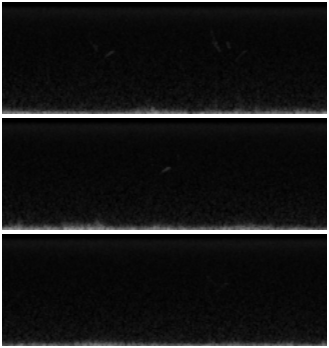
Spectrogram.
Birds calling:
Hawaii Amakihi (Chlorodrepanis virens), House Finch (Haemorhous mexicanus)

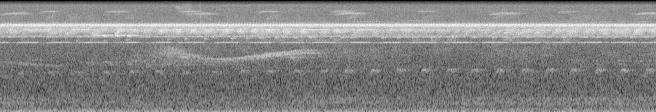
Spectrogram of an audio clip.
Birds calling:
Spot-winged Antshrike (Pygiptila stellaris), Goeldi's Antbird (Akletos goeldii), unidentified bird, Amazonian Trogon (Trogon ramonianus), Striped Woodcreeper (Xiphorhynchus obsoletus), Black-faced Antthrush (Formicarius analis)

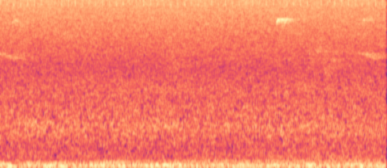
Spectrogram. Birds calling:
Blue Jay (Cyanocitta cristata), Black-capped Chickadee (Poecile atricapillus)

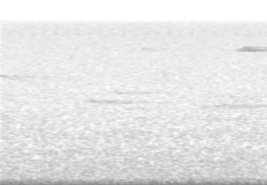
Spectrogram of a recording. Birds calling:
White-breasted Nuthatch (Sitta carolinensis), American Goldfinch (Spinus tristis)

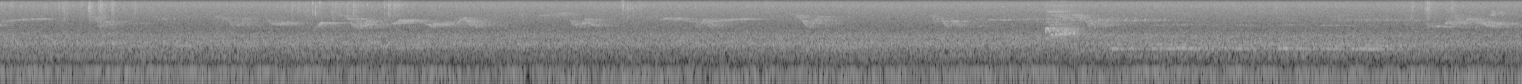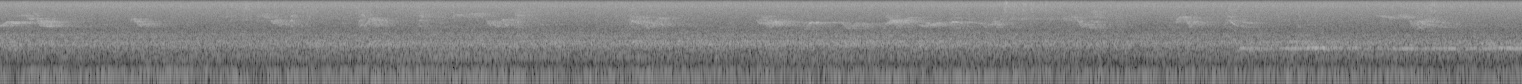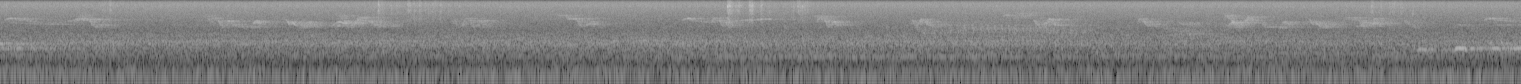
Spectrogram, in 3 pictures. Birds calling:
Eastern Wood-Pewee (Contopus virens), Barred Owl (Strix varia), Red-eyed Vireo (Vireo olivaceus), Scarlet Tanager (Piranga olivacea), Red-bellied Woodpecker (Melanerpes carolinus)

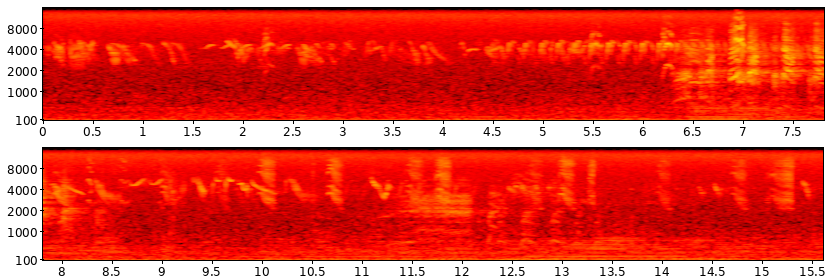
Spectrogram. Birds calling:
Hawaii Amakihi (Chlorodrepanis virens), Erckel's Francolin (Pternistis erckelii), Eurasian Skylark (Alauda arvensis)

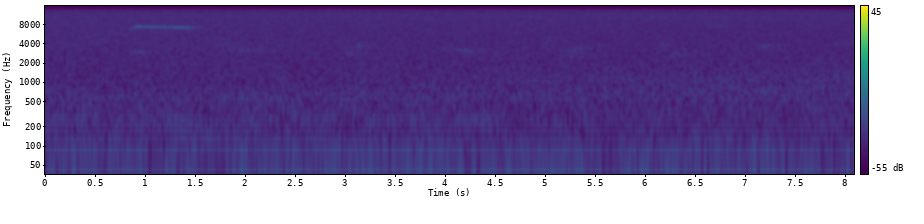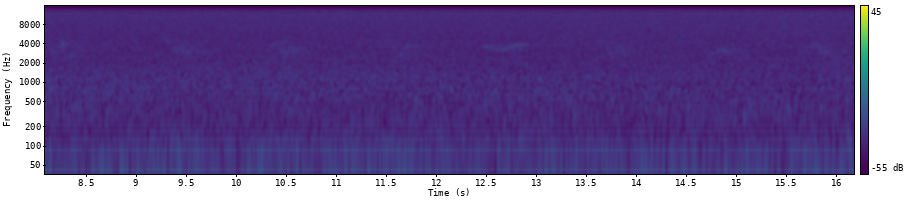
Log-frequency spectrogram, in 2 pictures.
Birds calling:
Red-eyed Vireo (Vireo olivaceus), Cedar Waxwing (Bombycilla cedrorum)

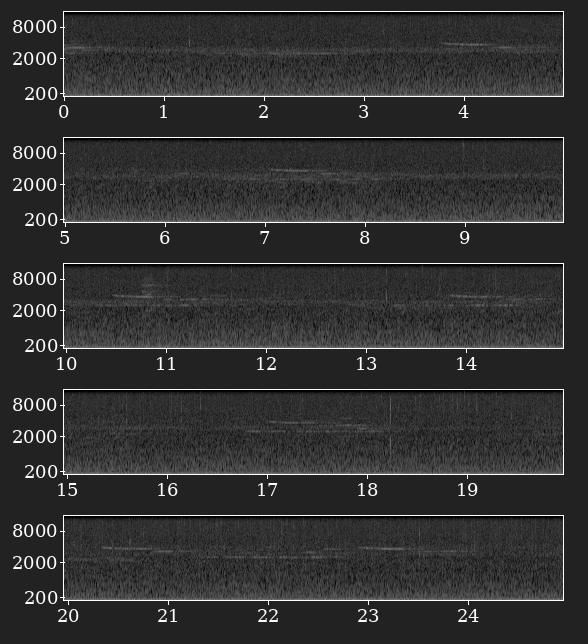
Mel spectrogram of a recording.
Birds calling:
Black-capped Chickadee (Poecile atricapillus), Tufted Titmouse (Baeolophus bicolor)

